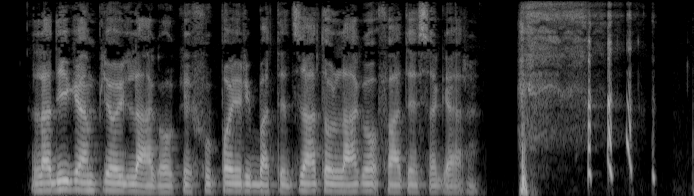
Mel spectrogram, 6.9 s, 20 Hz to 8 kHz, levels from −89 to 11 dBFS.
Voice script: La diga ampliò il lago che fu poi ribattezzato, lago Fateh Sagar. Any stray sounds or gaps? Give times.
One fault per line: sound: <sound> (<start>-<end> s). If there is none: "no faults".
sound: laugh (5.2-6.6 s)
